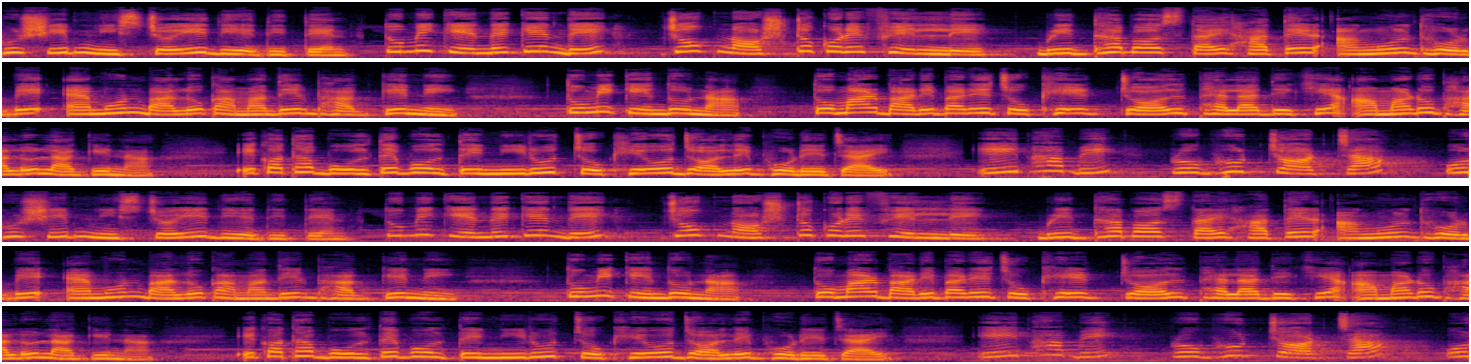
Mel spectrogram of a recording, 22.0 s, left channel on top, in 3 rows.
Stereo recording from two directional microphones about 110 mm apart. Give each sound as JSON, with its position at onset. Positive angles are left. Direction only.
{"t": 0.0, "sound": "a woman's voice", "side_deg": 40}
{"t": 1.9, "sound": "a woman's voice", "side_deg": 10}
{"t": 5.2, "sound": "a woman's voice", "side_deg": 45}
{"t": 19.5, "sound": "a woman's voice", "side_deg": 35}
